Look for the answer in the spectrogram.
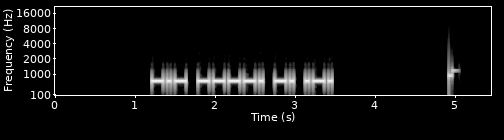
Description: Morse code, heard as a keyed tone, about 25 wpm, 700 Hz. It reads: K9NR
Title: K1USN SST QSO Practice - 25wpm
